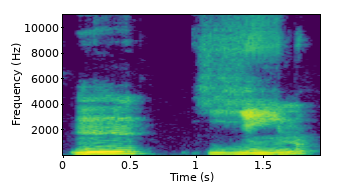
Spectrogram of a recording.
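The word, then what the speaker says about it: njim: Niem. Niem. So it's yim. He kind of has a little bit of a Y sound there.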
